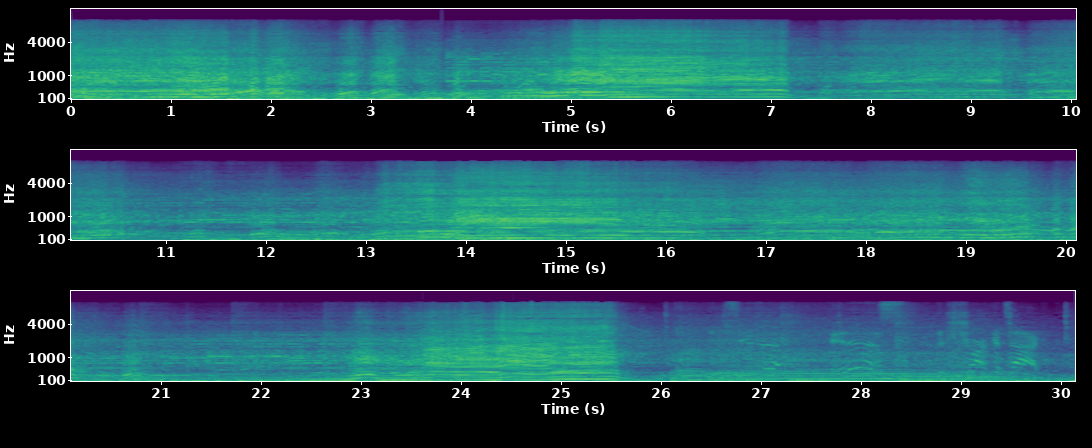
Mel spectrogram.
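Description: Monster truck engines revving and running as the trucks drive the dirt arena. The sound rises and falls, with several loud surges a few seconds long.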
